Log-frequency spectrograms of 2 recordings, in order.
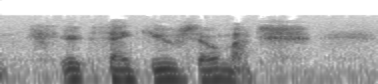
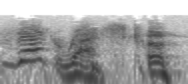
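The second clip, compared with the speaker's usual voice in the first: high, slow, chuckling verdict; amused relish; 7 semitones higher, slower than usual. Acted. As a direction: savour it with amusement. Laughing about Cuthbert.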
